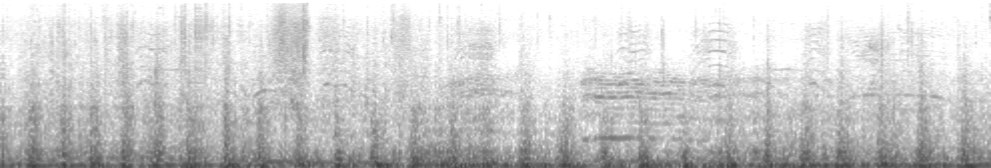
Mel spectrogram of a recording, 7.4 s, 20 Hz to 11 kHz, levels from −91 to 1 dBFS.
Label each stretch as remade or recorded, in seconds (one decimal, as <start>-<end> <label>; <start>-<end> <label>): 0.0-0.6 remade; 0.6-7.4 recorded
